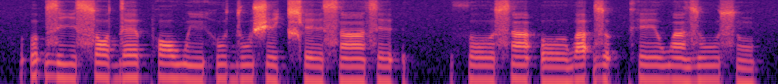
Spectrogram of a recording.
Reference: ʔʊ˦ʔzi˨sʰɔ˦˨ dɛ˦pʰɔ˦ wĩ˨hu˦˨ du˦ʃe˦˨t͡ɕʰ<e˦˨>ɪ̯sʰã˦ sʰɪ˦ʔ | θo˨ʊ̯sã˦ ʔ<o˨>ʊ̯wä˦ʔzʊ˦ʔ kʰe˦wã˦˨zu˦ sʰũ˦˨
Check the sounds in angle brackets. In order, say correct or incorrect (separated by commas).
correct, correct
